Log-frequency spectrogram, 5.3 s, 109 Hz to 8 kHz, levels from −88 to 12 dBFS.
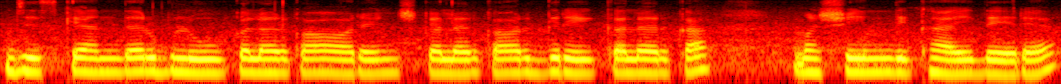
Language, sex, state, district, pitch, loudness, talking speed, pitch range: Hindi, female, Gujarat, Valsad, 195 Hz, -13 LUFS, 190 wpm, 195-205 Hz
